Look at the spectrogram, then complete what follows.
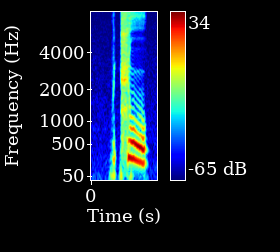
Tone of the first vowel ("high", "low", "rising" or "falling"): falling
